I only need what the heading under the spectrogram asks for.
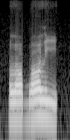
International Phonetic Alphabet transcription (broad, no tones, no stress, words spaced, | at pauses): lɔbɔli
